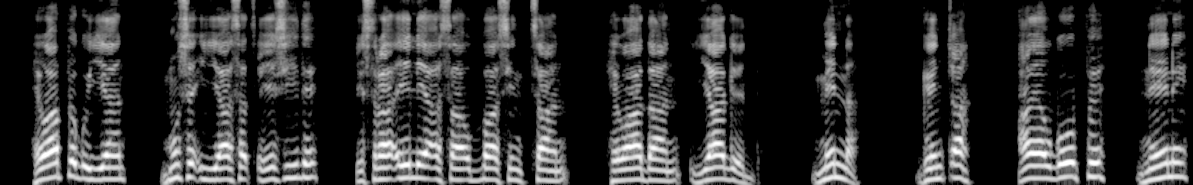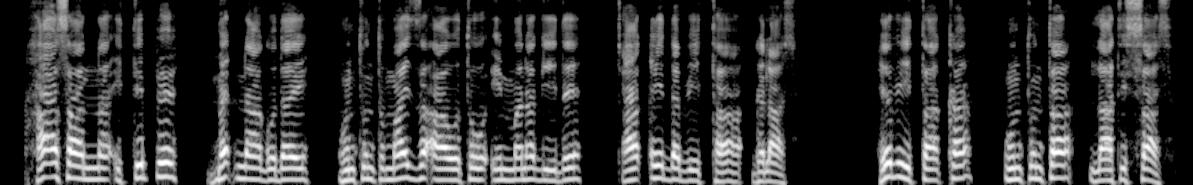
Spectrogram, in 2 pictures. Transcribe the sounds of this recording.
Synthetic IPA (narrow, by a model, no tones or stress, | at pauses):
hɛwaːpːɛɡʊjɪjaːn | mʊsɛɪjːaːsɐt͡sʼe̞ːs̬iːd̪ɛ | ɪsɾaːʔe̞ːlɪjaːsaːʊbːaːsɪnt͡sːaːn | hɛwaːd̪ɐnjaːɡe̞ːd̪ːɐ̥ | mɪnːɐ̰ | ɡɛnt͡ʃʼːɐ | ʔɐjɐwɡoːpːɛ | ne̞ːnɪ | hɐːsaːnːɐʔɪt̪ːɪpːɛ | mɛɗɪnaːɡɔd̪ɐj | ʔʊnt̪ːʊnt̪ːʊmɐjzːɐʔaːwɔt̪oːʔɪmːɐnɐɡiːd̪ɛ | t͡ʃʼaːkʼːe̞ːd̪ːɐbiːt̪ːaːɡɛlaːs | hɛbiːt̪ːaːkːɐ | ʊnt̪ːʊnt̪ːɐlaːt̪ɪsːaːs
